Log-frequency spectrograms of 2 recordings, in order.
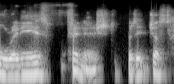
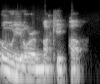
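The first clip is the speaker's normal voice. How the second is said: put-on teasing voice, lower pitch; 3 semitones lower than usual. Speaker describes the voice in her head when she spills things; imitating grandmother's teasing voice. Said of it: "my grandmother's voice in a very teasing".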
